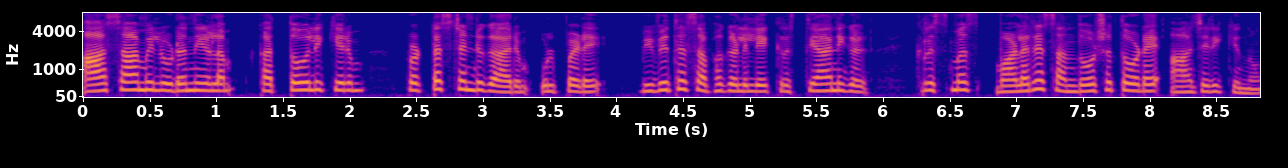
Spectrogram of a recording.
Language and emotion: Malayalam, neutral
